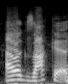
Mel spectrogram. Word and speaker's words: Alexakis: I think that's pronounced Alexakis. Alexakis.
